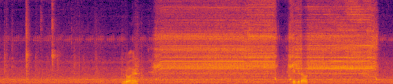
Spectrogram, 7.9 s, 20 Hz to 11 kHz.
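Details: 29-year-old woman after a road traffic accident, having a live multi-ligament knee repair (ACL, PCL, MCL; MCL torn from the tibia): steady high whine of a power drill twice, a few seconds each, drilling a bone hole for a suture anchor, amid speech and operating-room noise.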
